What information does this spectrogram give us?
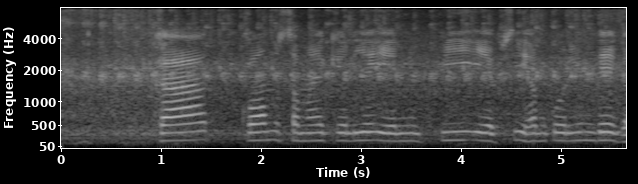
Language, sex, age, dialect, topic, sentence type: Bhojpuri, male, 25-30, Northern, banking, question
